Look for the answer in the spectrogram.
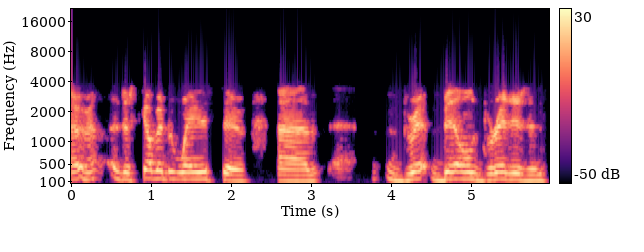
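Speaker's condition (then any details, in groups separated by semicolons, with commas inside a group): Spastic quadriplegic cerebral palsy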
